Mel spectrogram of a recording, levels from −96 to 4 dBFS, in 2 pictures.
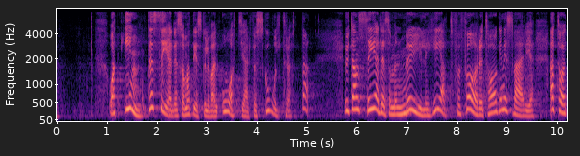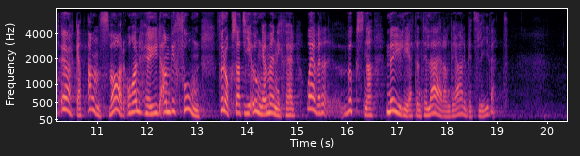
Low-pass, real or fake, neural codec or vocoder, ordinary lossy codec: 7.2 kHz; fake; vocoder, 44.1 kHz, 128 mel bands, Pupu-Vocoder; none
